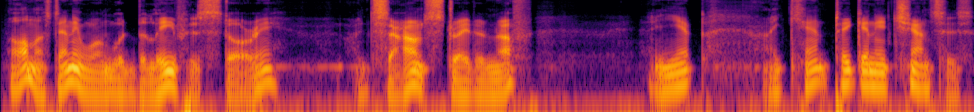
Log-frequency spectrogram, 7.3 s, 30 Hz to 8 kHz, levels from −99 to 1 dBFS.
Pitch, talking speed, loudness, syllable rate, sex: 100 Hz, 130 wpm, -22 LUFS, 5.2 syllables/s, male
